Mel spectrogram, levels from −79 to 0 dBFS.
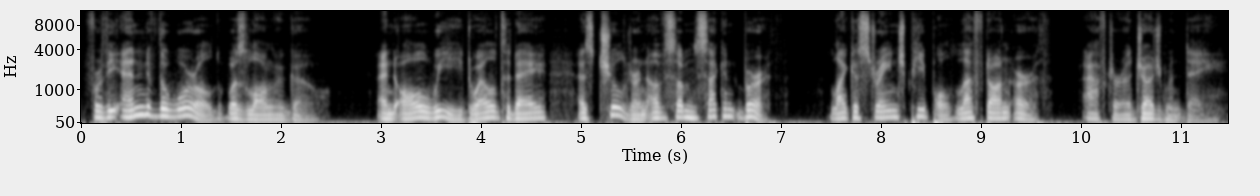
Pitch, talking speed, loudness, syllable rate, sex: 120 Hz, 165 wpm, -17 LUFS, 4.0 syllables/s, male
